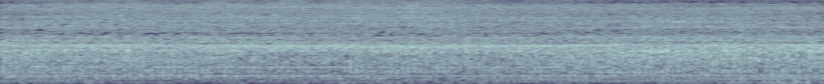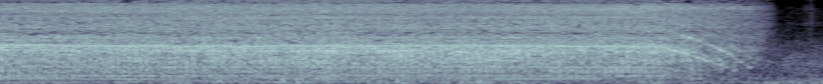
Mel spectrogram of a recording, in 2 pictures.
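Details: DIY drill-driven wood lathe with headstock chuck and tailstock center, screws tightened, sanding a picket: a constant high motor whine with a soft sanding rub, speed steady until it winds down, running normally.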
